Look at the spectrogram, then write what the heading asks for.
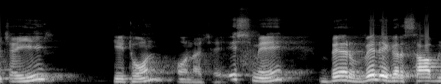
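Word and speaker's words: Baeyer: इस रिएक्शन, इसका एग्जांपल है बी ए ई वाई ई आर बेयर विलिगर, इसको यू प्रोनाउंस करें, जर नहीं है, सही है।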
